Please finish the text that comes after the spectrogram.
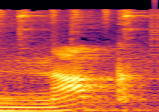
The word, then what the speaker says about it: knock: And here I have knock, knock. Mbagi knock, no, mbagi knock, paske let kara li mem li pa prononce.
